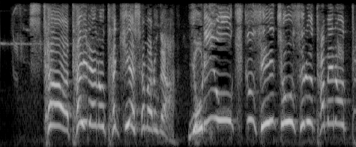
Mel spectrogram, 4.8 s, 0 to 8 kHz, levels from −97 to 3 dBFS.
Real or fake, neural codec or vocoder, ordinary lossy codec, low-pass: real; none; none; 7.2 kHz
